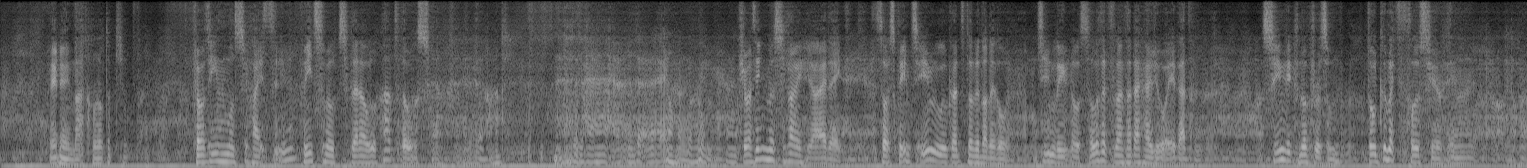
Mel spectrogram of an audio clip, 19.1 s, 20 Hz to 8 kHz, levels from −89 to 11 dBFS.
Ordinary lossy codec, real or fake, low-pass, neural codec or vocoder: none; fake; none; codec, 16 kHz, 0.5 kbps, FunCodec, trained on LibriTTS, 25 frames a second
